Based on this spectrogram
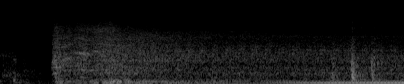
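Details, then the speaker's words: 1973 Toyota Hilux, abandoned about 20 years, started after fresh oil and coolant, oil pressure shown on the gauge: it catches after a short crank and settles into an even idle that slowly firms up. Normal start and idle. "all right old tractor engine sounds pretty good"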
